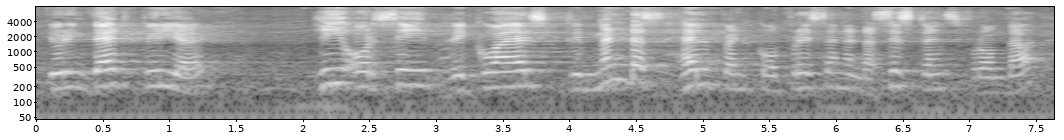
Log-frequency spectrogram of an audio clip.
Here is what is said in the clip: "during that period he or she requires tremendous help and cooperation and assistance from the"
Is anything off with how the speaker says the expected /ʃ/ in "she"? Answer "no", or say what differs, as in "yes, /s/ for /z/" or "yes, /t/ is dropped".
yes, /s/ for /ʃ/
